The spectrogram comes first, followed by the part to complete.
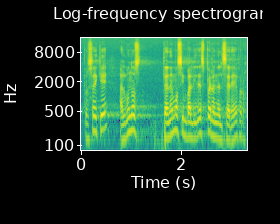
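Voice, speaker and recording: Mexican guy preaching at a church seminar, kinda high voice, big echoey hall. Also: fast talker, slight background noise. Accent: Mexican Spanish. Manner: animated storytelling with rhetorical questions. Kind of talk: preaching talk with anecdotes.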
